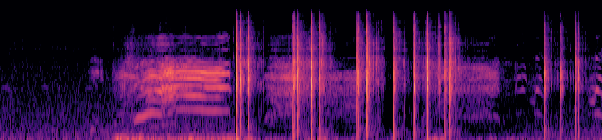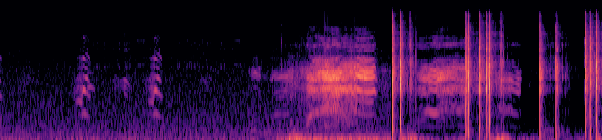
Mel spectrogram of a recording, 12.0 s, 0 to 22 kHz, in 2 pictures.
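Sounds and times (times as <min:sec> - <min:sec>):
geese honking: 0:04.4 - 0:07.7
shotgun shots: 0:09.9 - 0:12.0.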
